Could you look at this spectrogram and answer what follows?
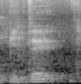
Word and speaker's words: Pictet: Il est heureusement ou malheureusement, je ne sais pas, très proche d'un de ses oncles, Adolphe Pictet, on prononce Pictet, qui est un littéraire assez connu et qui va publier d'ailleurs des idées parfois un peu saugrenues sur les Indo-Européens.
